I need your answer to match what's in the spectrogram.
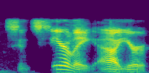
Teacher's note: syllable stress sincerely should be second syllable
